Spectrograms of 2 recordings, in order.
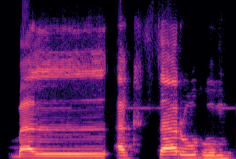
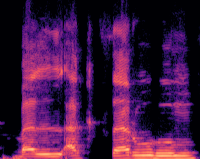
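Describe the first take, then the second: First: The sound after the consonant is drawn out long. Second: The sound after the consonant flows on briefly. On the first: The speaker calls it wrong. "Sengaja panjangin suara al-nya" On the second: The speaker calls it right. "ngalirin sedikit latihannya. Yang sesuai, yang benernya"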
